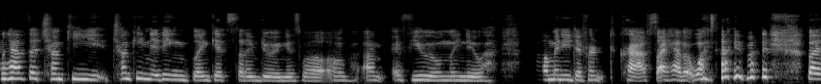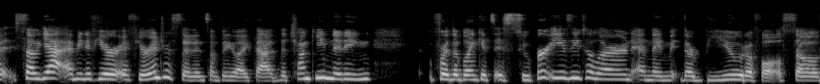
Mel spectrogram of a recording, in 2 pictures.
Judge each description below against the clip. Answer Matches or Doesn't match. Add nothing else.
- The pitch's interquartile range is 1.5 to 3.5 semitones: Doesn't match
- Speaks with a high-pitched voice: Matches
